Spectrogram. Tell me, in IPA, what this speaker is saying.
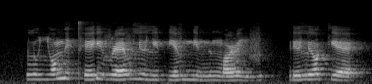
l u ʎ ɔ n̪ i tʰ e ɾʲ ʉ v ɭ ɛ v lʲ u lʲ ʉ pʲ ɛ v mʲ ɛ n̪ ʉ ŋ ɔ ɭ i v | ɾʲ ə lʲ ɔ kʲ ɛ

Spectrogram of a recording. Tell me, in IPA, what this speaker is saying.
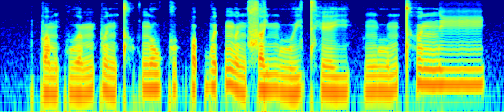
p ɐ˨ m kʷ œː˨˥ m p ɵ˨˥ n t̪ʰ ʊ˧ k̚ n̪ o˧ w k ʊ˨˥ k̚ p ɐ˨˥ p̚ w ɵ˥ t̚ ŋ ɵ˨˧ n s ɐ˧ j m uː˨˥ j t̪ʰ e˧ j | ŋ uː˨˥ m t̪ʰ ɵ˥ n n̪ iː˥

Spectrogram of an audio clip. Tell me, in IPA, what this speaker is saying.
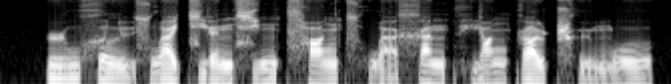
ɻ u˥ x ɤ˨ l y̰˨˩ s w ä˥ t͡ɕ j ɛ˥ n ɕ i˥ ŋ t͡sʰ ɑ˥ ŋ t͡sʰ w ä̰˨˩ x a˥˩ n t̪ʰ j ɑ˥ ŋ k ɑ˥ ʊ̯ ʈ͡ʂʰ ɻ̩˨˩ m o˥ ʊ̯

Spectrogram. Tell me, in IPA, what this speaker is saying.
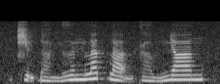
t͡ɕ ə̰˧˨ j ɗ a̤˨˩ ŋ ɣ ə˧ n l a˦˥ t̚ l a̰ː˧˨ n k a̤˨˩ w ɲ aː˧ n

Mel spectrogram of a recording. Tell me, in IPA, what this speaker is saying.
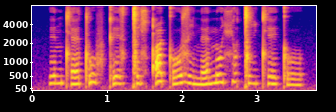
ɪ˧ n cʰ ɛ˩˥ tʼ u˥˩ f kʼ e˧ z ǀ ɪ˧ ç qʼ i˥ kʼ o˩˥ z i˩ n ɛ˧ n ʊ˥ ç ʊ˥ ǀ i˧ cʰ e˧ kʼ ʊ˩

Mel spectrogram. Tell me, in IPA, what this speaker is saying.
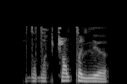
dˤ o dˤ o k t͡ʃ ɜ ʎ tˤ ɵ ʎ lʲ ɜ

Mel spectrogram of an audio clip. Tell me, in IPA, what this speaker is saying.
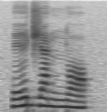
e d͡ʒ æ ŋ ɲ ɒ

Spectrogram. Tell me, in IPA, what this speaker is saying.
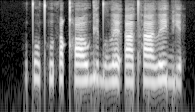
t̪ ɔ̤ t̪ʰ u θ y qʰ oː ɡ e d̪ ɔ̤ ð ɛ ʔ aː tʰ aː ð e bʲ ɛ

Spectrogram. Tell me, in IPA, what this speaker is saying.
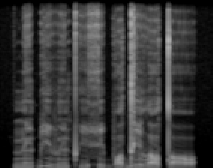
n ĩ˨ ɓ i˦˨ β ĩ˨ pʰ i˨ h i˦ b ɔ˦ d i˦˨ l ɔ˦ t ɔ˨

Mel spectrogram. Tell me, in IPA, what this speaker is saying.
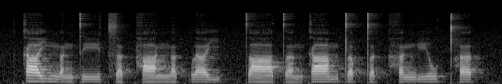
k aː˥ j ŋ ɐ˨ ŋ t̪ iː˧ t͡s ɐ˨˥ k̚ h aː˧ ŋ ɐ˧ k̚ l ɐ˥ j | t̪ aː˨ t̪ ɐ˨˩ n k aː˥ m t̪ ɐ˧ p̚ t̪ ɐ˨ k̚ h ɐ˧ ŋ iː˥ w t̪ʰ ɐ˥ t̚

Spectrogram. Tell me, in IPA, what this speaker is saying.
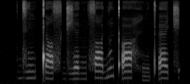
d͡z ĩ˧ ǃ ɛ˧ sˤ d͡ʒ ɛ˧ ŋ sˤ i˧ ɡ ə̃˥ kʼ ɑ˧ h ĩ˩ tʼ æ˥ t͡ʃ

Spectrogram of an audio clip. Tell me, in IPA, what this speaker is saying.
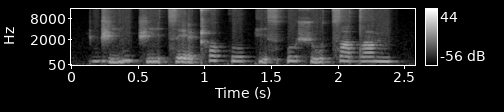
d͡ʒ ḭ˩˧˩ ŋ t͡ʃ ḭ˧˩ t͡s ḛ˨˦ ʈʰ ɔ˦ k u˩˧˩ k ḭ˦ s ʔ u˧˩ ʃ ṵ˨˦ t͡s ə˦ dˤ u˧˩ ŋ

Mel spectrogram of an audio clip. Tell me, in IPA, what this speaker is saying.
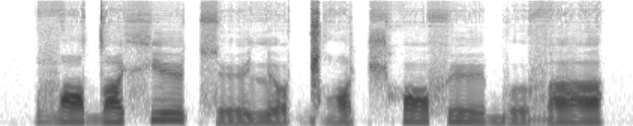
v ɑ˧ dˤ ʊ˧ xʲ ø˥ t͡s ø˩˧ lʲ ɔ˩˧ ɡ͡ǁ ɑ˧ t͡ʃʰ ɔ˥ f ø˥˧ b ʊ˧˩ v a˥

